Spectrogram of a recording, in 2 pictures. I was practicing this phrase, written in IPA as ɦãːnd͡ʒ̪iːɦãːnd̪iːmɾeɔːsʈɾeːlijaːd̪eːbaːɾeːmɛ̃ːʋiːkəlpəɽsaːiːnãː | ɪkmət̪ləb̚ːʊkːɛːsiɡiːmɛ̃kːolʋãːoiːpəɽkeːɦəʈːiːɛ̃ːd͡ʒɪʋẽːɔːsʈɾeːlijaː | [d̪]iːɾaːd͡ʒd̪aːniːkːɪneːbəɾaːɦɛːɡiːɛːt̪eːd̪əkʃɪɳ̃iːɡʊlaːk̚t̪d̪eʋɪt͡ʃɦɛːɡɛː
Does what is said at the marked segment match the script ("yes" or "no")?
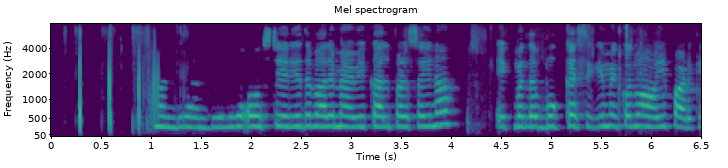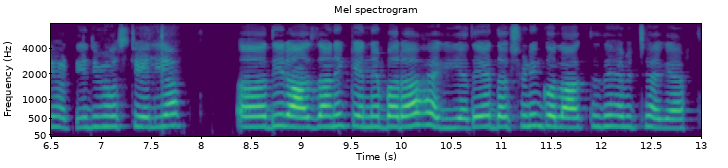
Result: yes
